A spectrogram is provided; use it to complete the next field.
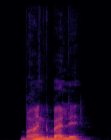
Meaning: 1. to sound, ring, chime, ding 2. to ring, sound, chime 3. to rattle 4. to rattle along, rattle about (move, making a rattling or jolting sound)
- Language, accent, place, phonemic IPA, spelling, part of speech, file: French, France, Lyon, /bʁɛ̃ɡ.ba.le/, bringuebaler, verb, LL-Q150 (fra)-bringuebaler.wav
